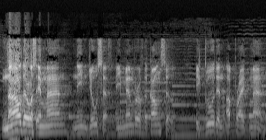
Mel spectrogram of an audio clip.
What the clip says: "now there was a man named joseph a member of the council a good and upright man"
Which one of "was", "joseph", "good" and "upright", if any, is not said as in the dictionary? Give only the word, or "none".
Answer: was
